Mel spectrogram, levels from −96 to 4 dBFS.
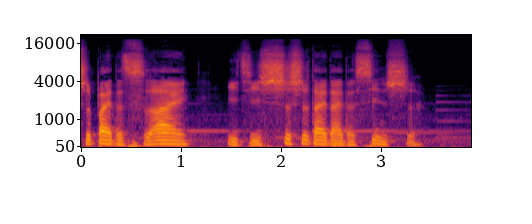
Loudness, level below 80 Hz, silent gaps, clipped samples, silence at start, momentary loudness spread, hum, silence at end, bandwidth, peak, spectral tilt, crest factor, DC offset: -22 LUFS; -40 dBFS; none; under 0.1%; 0 s; 14 LU; none; 0.5 s; 17.5 kHz; -4 dBFS; -4.5 dB/octave; 18 dB; under 0.1%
